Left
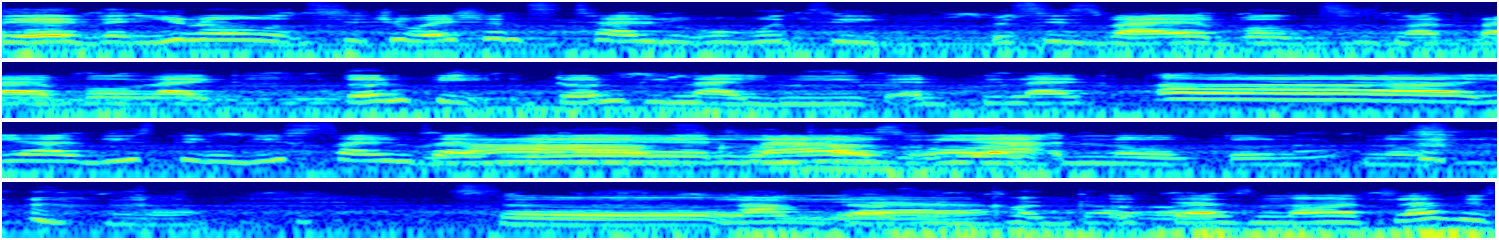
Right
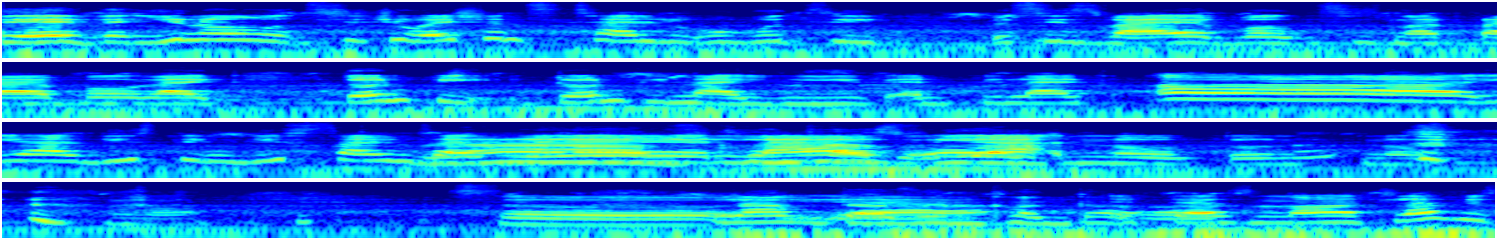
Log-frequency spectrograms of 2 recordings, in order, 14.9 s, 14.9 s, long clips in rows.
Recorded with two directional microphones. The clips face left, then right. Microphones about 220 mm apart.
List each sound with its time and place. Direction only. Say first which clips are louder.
0.0 s a woman's voice: left 1 dB; 5° left (ahead or behind)
8.6 s speech: even; 15° right (ahead or behind)
9.1 s a woman's voice: even; 10° left (ahead or behind)
10.9 s speech: right 4 dB; 15° right (ahead or behind)
12.5 s a woman's voice: left 1 dB; 5° left (ahead or behind)
13.0 s speech: right 1 dB; 15° right (ahead or behind)
13.4 s a woman's voice: right 1 dB; 5° left (ahead or behind)
13.7 s speech: right 3 dB; 15° right (ahead or behind)
14.0 s a woman's voice: even; 5° left (ahead or behind)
